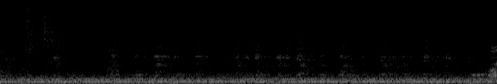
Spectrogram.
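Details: A five-year-old female Golden Retriever in obedience training pants in quick, breathy pulses about every third of a second, under a steady low hum, with a man's voice talking nearby.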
